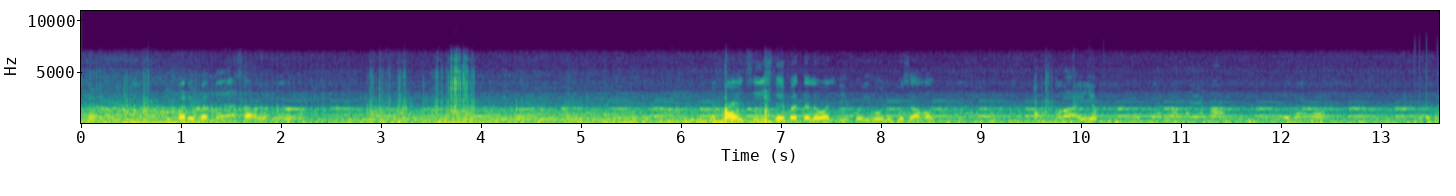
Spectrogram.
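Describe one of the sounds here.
A railway crossing alarm rings steadily nearby.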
